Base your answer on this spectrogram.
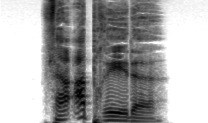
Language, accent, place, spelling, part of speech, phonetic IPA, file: German, Germany, Berlin, verabrede, verb, [fɛɐ̯ˈʔapˌʁeːdə], De-verabrede.ogg
- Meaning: inflection of verabreden: 1. first-person singular present 2. first/third-person singular subjunctive I 3. singular imperative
